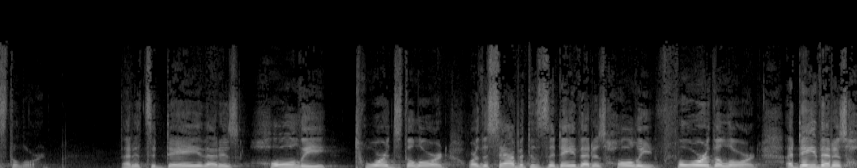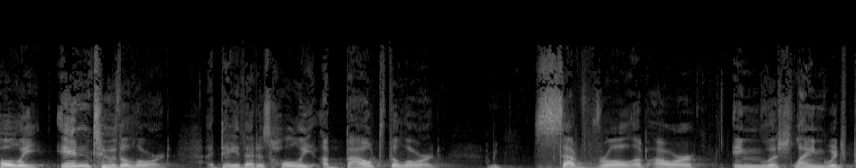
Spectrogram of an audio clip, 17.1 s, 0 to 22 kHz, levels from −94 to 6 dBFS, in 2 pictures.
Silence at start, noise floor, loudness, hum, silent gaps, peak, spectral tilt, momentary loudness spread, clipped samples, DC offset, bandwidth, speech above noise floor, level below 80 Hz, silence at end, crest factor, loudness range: 0 s; -74 dBFS; -30 LUFS; none; none; -10 dBFS; -5.5 dB/octave; 14 LU; under 0.1%; under 0.1%; 16 kHz; 45 dB; -68 dBFS; 0.1 s; 20 dB; 7 LU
